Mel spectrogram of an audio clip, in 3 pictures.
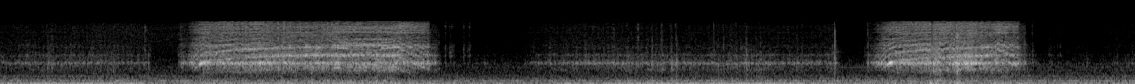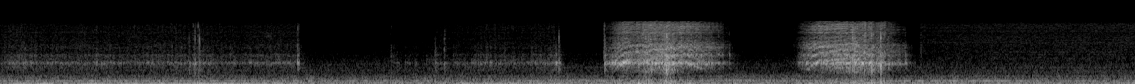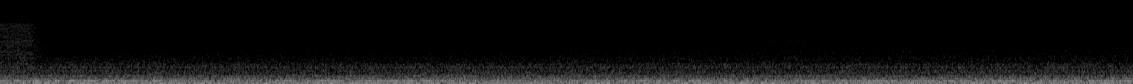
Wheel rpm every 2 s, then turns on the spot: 20, 160, 40, 20, 90, 30, 20, 10, 40, 60, 10, 0, 0, 0, 0, 0, 0.
4-8 10-14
